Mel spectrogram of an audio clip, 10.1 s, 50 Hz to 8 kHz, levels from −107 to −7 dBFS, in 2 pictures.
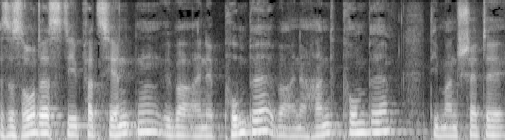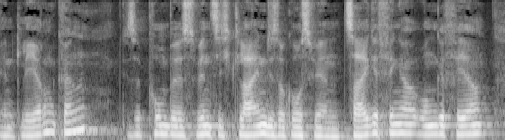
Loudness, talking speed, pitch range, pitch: -19 LUFS, 170 wpm, 125-150 Hz, 135 Hz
